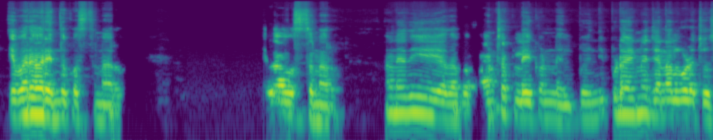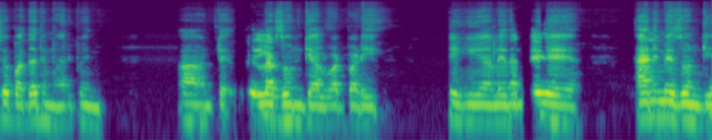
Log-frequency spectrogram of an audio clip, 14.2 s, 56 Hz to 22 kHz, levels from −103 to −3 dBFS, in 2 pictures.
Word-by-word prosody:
ఎవరెవరు 170 Hz, +1 st, +8 dB
ఎందుకొస్తున్నారు? 140 Hz, -3 st, -4 dB, 1.4 s
ఎలా 145 Hz, -, +2 dB
వస్తున్నారు 135 Hz, -3 st, -2 dB, 0.5 s
అనేది 180 Hz, +1 st, -1 dB, 0.3 s
అదొక 135 Hz, 0 st, -3 dB
కాన్సెప్ట్ 155 Hz, +4 st, -4 dB
లేకుండా 145 Hz, 0 st, 0 dB
వెళ్లిపోయింది. 140 Hz, +4 st, -8 dB
ఇప్పుడైనా 175 Hz, +2 st, -1 dB
జనాలు 155 Hz, 0 st, 0 dB
కూడా 155 Hz, -, +3 dB
చూసే 140 Hz, +1 st, +2 dB
పద్ధతి 140 Hz, +1 st, -2 dB
మారిపోయింది. 220 Hz, -, -9 dB, 0.8 s
ఆ! -, -, +1 dB, 0.2 s
అంటే 245 Hz, -, -9 dB, 0.2 s
థ్రిల్లర్ 400 Hz, -, +4 dB
జోన్‌కి 125 Hz, -2 st, -1 dB
అలవాటు 120 Hz, +1 st, -5 dB
పడి, 120 Hz, -1 st, -5 dB, 0.8 s
హెవిగా 130 Hz, -1 st, -3 dB
లేదంటే 130 Hz, +2 st, 0 dB, 1.0 s
యానిమే 150 Hz, +1 st, +7 dB
జోన్‌కి 130 Hz, -2 st, +1 dB
140 Hz, 105 wpm, -21 LUFS, 130-155 Hz, 1.4 s, ఎవరెవరు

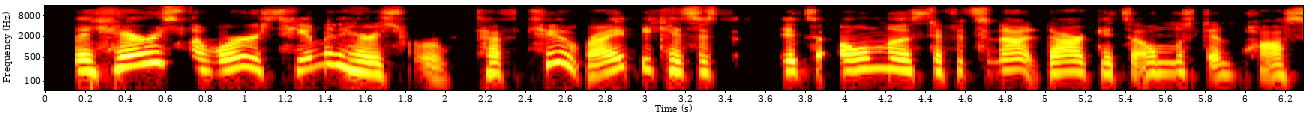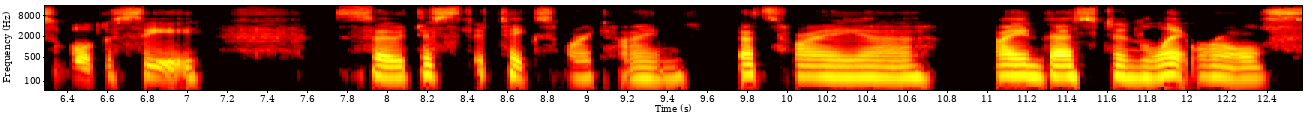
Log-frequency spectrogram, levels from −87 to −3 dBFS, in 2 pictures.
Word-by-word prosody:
The 205 Hz, 0 st, +6 dB
hair 275 Hz, -, +8 dB
is 355 Hz, -, +4 dB
the 225 Hz, -, +3 dB
worst. 220 Hz, +3 st, +3 dB
Human 265 Hz, +8 st, +1 dB
hair 190 Hz, -7 st, +5 dB
is 165 Hz, -, 0 dB
r -, -, -6 dB, 0.2 s
tough 180 Hz, -1 st, 0 dB
too, 335 Hz, -3 st, +1 dB
right? 240 Hz, -, +5 dB
Because 210 Hz, -4 st, 0 dB
it's 190 Hz, +7 st, -4 dB, 0.3 s
it's 195 Hz, -, +1 dB
almost 220 Hz, 0 st, +3 dB
if 195 Hz, -, -5 dB
it's 190 Hz, -, -3 dB
not 220 Hz, +1 st, +4 dB
dark, 185 Hz, +1 st, +4 dB
it's 170 Hz, -, -5 dB
almost 180 Hz, +1 st, -3 dB
impossible 160 Hz, +2 st, -2 dB
to -, -, -15 dB
see. -, -, -3 dB, 0.7 s
So 135 Hz, -3 st, -2 dB
just 150 Hz, +2 st, -2 dB
it -, -, -13 dB
takes -, -, -5 dB
more 135 Hz, 0 st, -7 dB, 0.2 s
time. 130 Hz, +1 st, -9 dB, 0.3 s
That's 160 Hz, 0 st, -1 dB
why, 145 Hz, -1 st, -3 dB
uh, 135 Hz, 0 st, -4 dB, 0.4 s
I 155 Hz, -, +3 dB
invest 145 Hz, 0 st, +1 dB
in 145 Hz, -2 st, -3 dB
lint 150 Hz, +4 st, 0 dB
rolls. 130 Hz, -3 st, -4 dB
175 Hz, 185 wpm, -24 LUFS, 145-210 Hz, 0.7 s, hair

